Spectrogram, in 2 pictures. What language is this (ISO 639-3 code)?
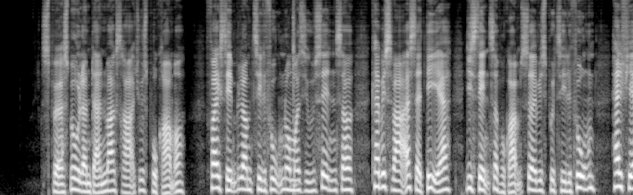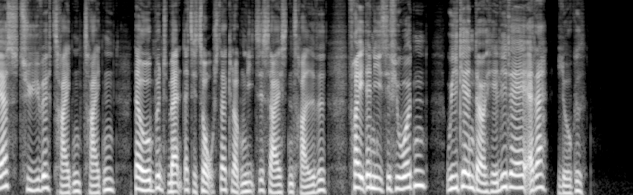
dan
